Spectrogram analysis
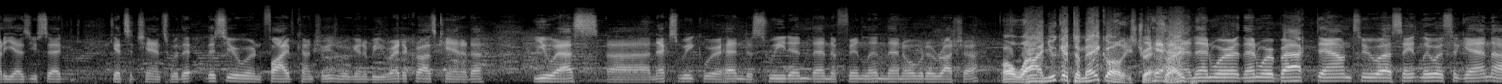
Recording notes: Live from the Triumph Brewery. We were LIVE in New Hope PA at the Triumph Brewery for the Chiefs #StanleyCup celebration!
